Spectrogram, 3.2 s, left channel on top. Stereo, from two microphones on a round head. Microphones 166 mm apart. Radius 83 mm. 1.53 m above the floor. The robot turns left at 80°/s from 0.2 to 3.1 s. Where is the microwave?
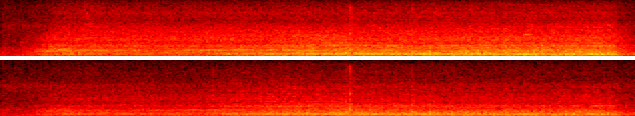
105° right, 0.8 m; by 3.1 s 90° left, 0.8 m.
